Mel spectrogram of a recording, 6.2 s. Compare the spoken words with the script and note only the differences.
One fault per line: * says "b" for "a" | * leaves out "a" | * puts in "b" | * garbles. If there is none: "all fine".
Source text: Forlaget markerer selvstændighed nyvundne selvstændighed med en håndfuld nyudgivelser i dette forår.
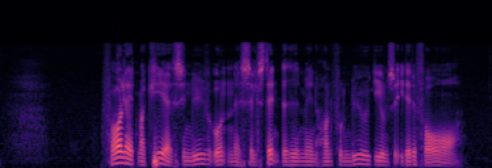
* says "sin" for "selvstændighed"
